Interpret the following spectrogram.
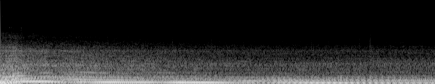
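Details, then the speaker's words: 1985 Toyota MR2 after start-up: sluggish acceleration when floored, then a very high, lumpy, uneven idle; sputtering, sneezing on first throttle that smooths toward higher RPM; suspected single-cylinder misfire. "it does return to a very high idle and you can hear when I just first hit the throttle it kind of sounds like it's uh kind of sputtering sneezing I don't know kind of thing and that kind of Smooths out a little bit toward higher RPM"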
